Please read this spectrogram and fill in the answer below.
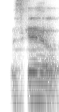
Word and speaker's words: Esquejo: do you say your last name race escuela escale okay um he's happened to be earl's cousin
